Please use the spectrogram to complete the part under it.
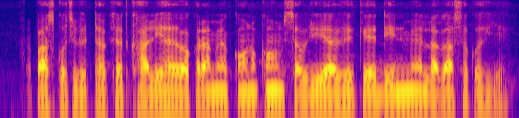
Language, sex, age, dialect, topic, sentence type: Magahi, male, 25-30, Southern, agriculture, question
